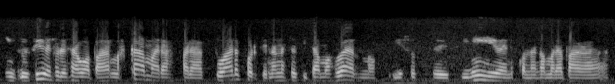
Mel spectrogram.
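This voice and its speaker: A young woman with a Rioplatense Argentine accent, an actress and drama teacher, is a guest on a conversational radio interview, explaining things emphatically and often checking in with her listener. Her lowish voice is quick, bright and forceful, and the recording is rough.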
